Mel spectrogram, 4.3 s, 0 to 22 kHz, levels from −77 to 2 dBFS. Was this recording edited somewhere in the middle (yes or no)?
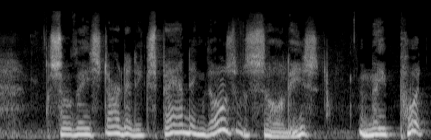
yes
